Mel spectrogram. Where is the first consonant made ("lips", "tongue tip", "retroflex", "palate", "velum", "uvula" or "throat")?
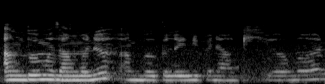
velum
